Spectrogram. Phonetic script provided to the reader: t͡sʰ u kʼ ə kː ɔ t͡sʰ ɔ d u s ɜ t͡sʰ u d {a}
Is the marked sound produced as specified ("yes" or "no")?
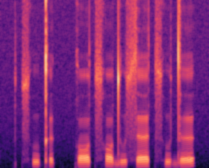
no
